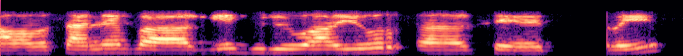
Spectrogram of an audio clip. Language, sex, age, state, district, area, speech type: Sanskrit, female, 18-30, Kerala, Kozhikode, rural, conversation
